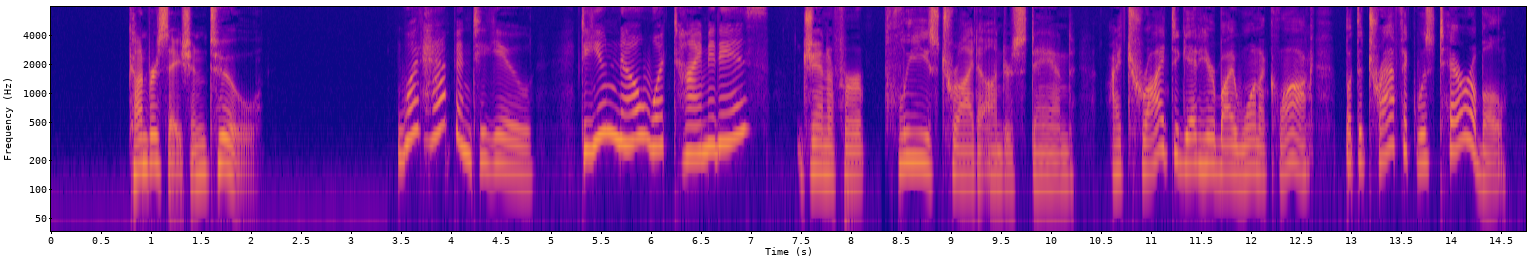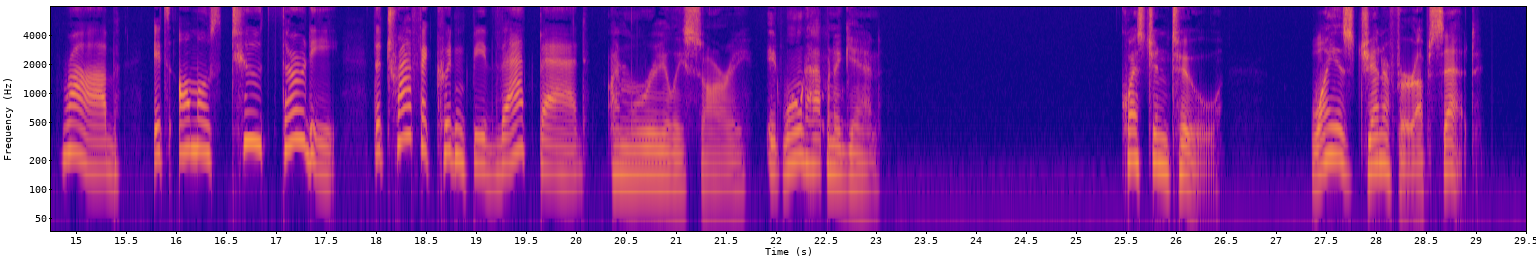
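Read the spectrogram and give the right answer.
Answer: Rob was late, arriving almost 2:30 instead of 1 o'clock.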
